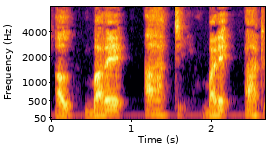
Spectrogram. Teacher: Barayati, with the glottal stop there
